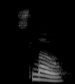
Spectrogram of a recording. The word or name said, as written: slow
